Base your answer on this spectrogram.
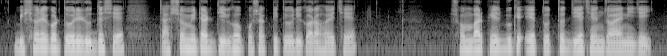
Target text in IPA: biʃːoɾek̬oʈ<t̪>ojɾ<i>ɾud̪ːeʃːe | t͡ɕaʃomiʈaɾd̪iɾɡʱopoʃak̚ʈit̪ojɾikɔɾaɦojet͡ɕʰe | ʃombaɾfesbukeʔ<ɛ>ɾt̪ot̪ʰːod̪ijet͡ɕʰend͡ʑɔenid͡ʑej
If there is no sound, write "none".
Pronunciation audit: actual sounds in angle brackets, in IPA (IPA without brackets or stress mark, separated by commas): t̪, i, e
